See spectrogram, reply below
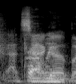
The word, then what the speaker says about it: Atxaga: So Bernardo Atxaga, that's spelled A-T-X-A-G-A. So it took me a little while to figure out how to pronounce it. I was going to go with Atxaga, but it's Atxaga.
